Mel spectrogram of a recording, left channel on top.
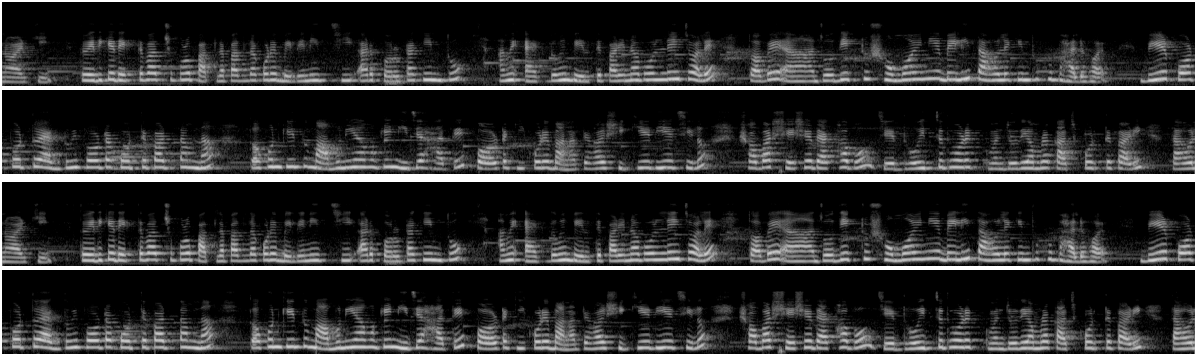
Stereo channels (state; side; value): normal; both; correlation 0.69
